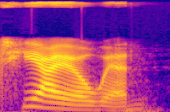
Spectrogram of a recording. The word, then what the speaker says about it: tion: The suffixes sion and tion, both pronounced shun, form nouns.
